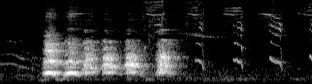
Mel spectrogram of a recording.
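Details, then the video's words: Deutsch Drahthaar hunting dog from a Romanian kennel; five rapid rough barks in a burst lasting about one and a half seconds, followed by faint thin whines and squeaks. "deutsch drahthaar"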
